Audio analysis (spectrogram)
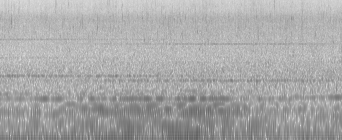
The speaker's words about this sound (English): Let the melody of the water soothe you.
